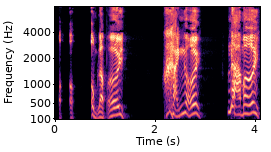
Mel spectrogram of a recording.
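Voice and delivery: high, loud panicked shriek; shrieking call. Acted. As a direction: scream their names in terror. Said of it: "ông rít lên". (rít lên hoảng loạn)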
